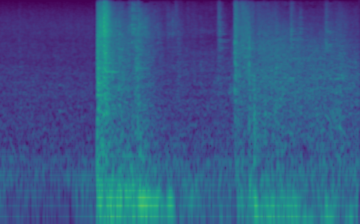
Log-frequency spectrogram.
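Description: A tank cannon fires with a loud boom that echoes away.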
